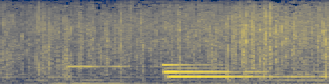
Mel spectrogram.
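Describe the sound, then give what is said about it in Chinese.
Steady rain patters on an umbrella in a dense, crackling hiss of many small drops, with soft sustained musical tones rising in behind it partway through. “淅沥淅沥，雨滴打在雨伞上。”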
